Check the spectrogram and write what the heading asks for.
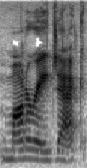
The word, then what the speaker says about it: Monterey Jack: And also a spicy Monterey Jack.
